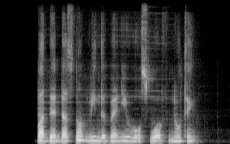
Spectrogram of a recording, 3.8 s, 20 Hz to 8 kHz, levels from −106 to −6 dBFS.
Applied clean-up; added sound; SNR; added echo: neural mask model DeepFilterNet 3.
